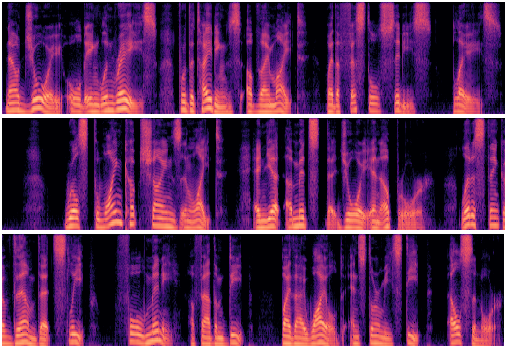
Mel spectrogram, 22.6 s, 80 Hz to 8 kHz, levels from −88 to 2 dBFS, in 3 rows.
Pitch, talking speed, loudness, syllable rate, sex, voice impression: 135 Hz, 130 wpm, -20 LUFS, 3.5 syllables/s, male, masculine, adult-like, clear, slightly refreshing, sincere, friendly, slightly unique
